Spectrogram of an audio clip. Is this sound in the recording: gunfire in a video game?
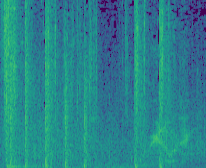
yes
